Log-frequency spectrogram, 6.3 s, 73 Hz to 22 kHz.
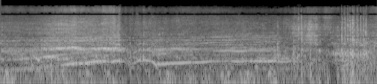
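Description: Nissan Silvia S15 drift car's swapped Toyota 2JZ straight-six engine revving hard while sliding, its pitch wavering up and down, with tyres skidding beneath it. The engine note jumps abruptly about two seconds in and again about five seconds in.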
